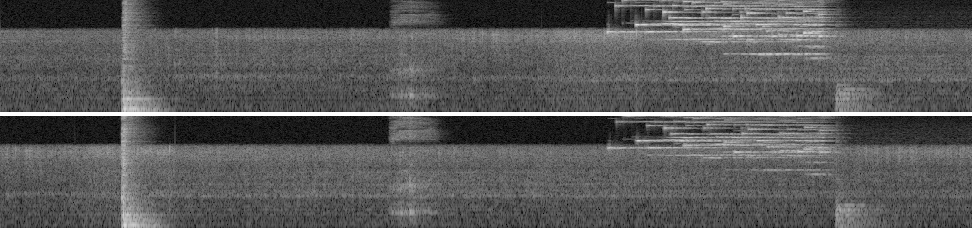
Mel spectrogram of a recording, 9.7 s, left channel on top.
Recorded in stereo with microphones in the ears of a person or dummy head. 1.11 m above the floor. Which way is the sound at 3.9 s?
65° right (ahead or behind).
